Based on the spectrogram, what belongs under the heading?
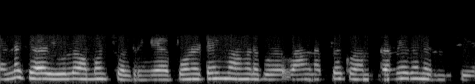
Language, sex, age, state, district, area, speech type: Tamil, female, 30-45, Tamil Nadu, Viluppuram, rural, conversation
